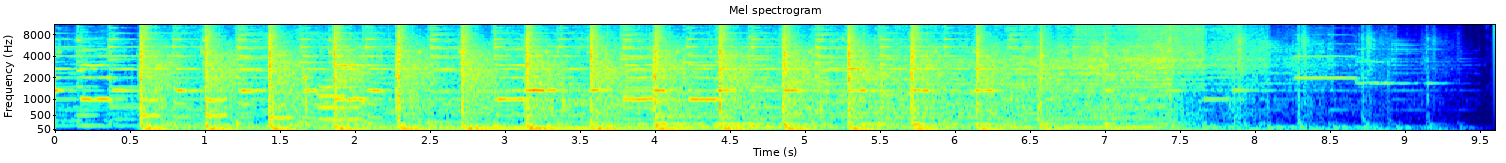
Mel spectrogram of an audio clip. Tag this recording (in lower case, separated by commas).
music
